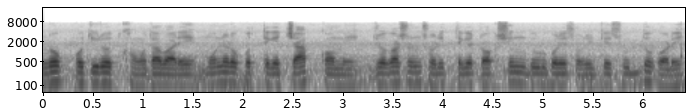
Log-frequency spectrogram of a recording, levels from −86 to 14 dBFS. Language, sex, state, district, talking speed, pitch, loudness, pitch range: Bengali, male, West Bengal, Jalpaiguri, 170 wpm, 115 Hz, -19 LUFS, 110-120 Hz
